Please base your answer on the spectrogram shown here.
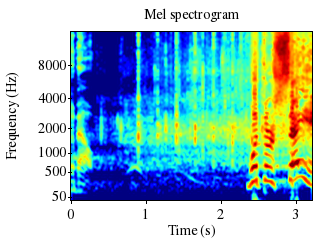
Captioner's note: audience applauding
